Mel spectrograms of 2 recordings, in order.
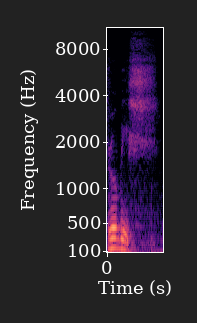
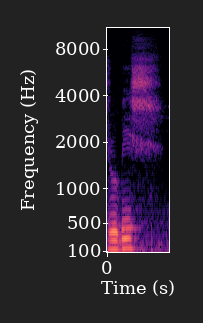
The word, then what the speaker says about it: rubbish: So people living in Yorkshire always pronounce the sound U, I mean the letter U, as U. They do not pronounce it as A. So in case of rubbish, they will always pronounce rubbish.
